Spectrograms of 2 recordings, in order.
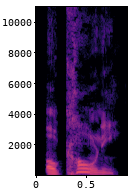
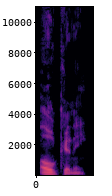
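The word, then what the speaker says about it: Oconee: it wrong before and Coach Don told me the right way to say it North okone not oky North okone yeah it's ok it's okone okone yeah uh got a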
